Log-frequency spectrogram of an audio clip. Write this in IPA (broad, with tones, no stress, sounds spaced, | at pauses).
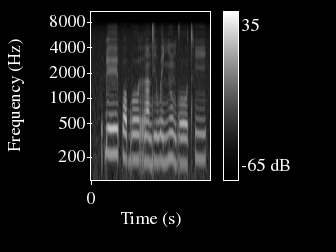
ɓ eː˦ p ɔ˨ b oː˨ r ã˨ d i˨ w ɪ˨ ɲ ũ˦˨ ɡ oː˨ tʰ i˦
